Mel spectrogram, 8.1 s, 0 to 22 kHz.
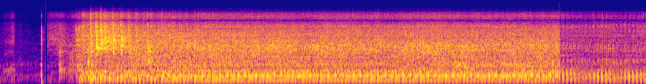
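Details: John Deere 14SB mower test run after cleaning, new fuel line and new blade brake clutch bearing: pulls over, catches and settles into a steady, even drone dipping slightly near the end; runs normally.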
